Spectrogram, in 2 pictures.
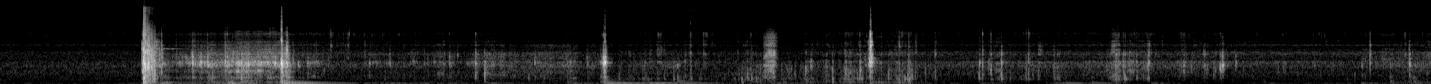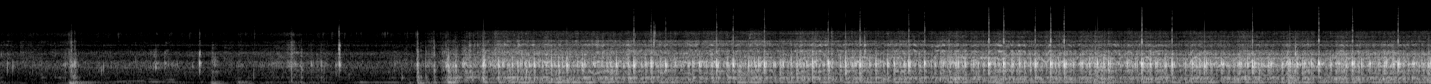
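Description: Underwater recording: two sharp clicks about a second in and a second apart, then scattered faint clicks and knocks, and about eighteen seconds in a steady motor drone with a pitched whine comes in and keeps running, typical of a boat engine heard through the water.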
